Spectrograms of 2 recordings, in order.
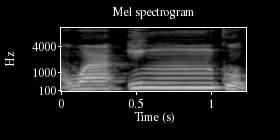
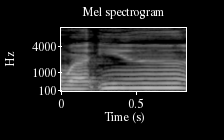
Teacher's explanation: Kaf ada di pangkal ayah bunda ya berjauhan tapi tingkat kesamarannya rendah lebih banyak dengungnya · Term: ikhfa ab'ad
